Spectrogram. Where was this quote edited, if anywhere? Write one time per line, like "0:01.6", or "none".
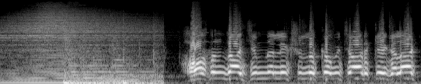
0:01.7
